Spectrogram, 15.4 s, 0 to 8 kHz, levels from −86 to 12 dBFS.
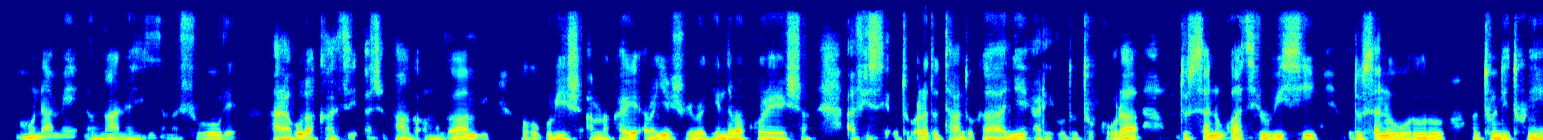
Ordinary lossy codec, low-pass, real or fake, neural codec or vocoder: AAC, 48 kbps; 7.2 kHz; fake; codec, 16 kHz, 4 kbps, X-Codec, HuBERT features, trained on LibriSpeech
